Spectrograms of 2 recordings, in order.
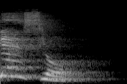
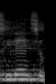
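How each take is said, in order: First: It is said loudly and angrily. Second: It is said calmly and softly. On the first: The speaker is annoyed and wants it to stop now. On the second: A gentle request for quiet.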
